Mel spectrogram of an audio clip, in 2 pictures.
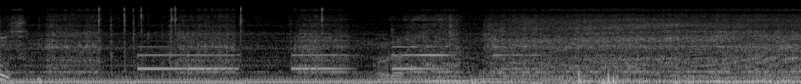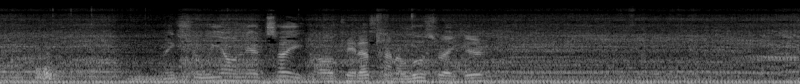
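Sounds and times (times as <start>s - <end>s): low engine hum: 0.0s - 16.0s
car warning chime beeping: 1.3s - 5.5s.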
